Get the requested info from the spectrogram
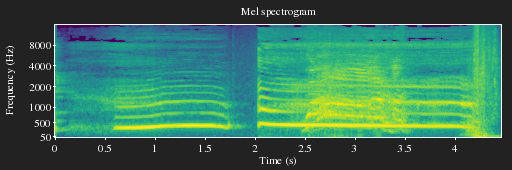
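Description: A man's voice making a strained, drawn-out 'uhhh' moan as a puppet character, held as two long steady notes: a shorter one starting about half a second in, then a louder, slightly higher one lasting about two seconds.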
